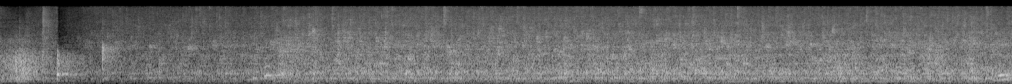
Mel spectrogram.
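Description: Water gushes steadily from a tap into a bathtub in a continuous, loud, even rush that fills the whole stretch without a break.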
